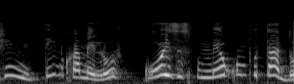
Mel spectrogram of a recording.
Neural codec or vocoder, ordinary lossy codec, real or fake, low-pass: none; MP3, 48 kbps; real; 7.2 kHz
